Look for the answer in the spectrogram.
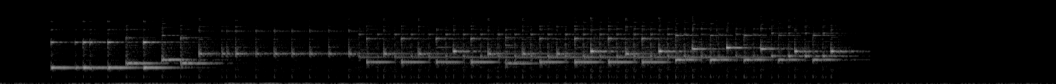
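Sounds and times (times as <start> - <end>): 
xylophone: 0.5 - 8.7.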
